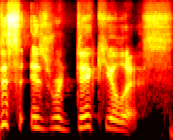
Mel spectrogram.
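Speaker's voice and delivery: angry, annoyed. Reading a story aloud, a boy objecting to an unfair choice: angry.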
